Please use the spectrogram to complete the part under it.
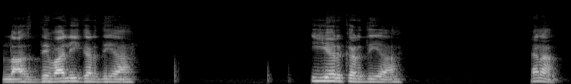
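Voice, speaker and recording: A man's voice: medium pitch, fairly even intonation, slow. A man teaching English grammar for exams. He asks his own questions, answers them step by step, and calls his students friends. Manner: addresses students as friends and brother. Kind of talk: exam-prep grammar lesson.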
